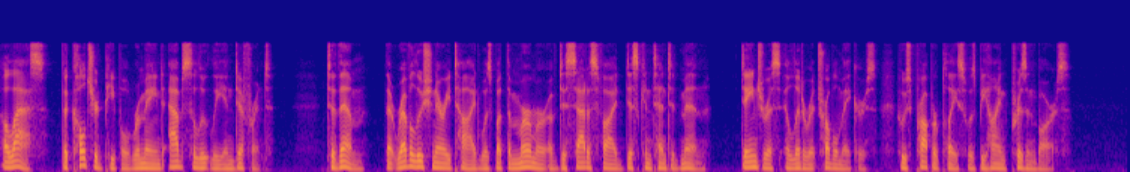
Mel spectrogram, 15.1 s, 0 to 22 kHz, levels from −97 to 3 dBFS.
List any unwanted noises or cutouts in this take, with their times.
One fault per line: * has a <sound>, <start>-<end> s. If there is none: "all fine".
all fine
